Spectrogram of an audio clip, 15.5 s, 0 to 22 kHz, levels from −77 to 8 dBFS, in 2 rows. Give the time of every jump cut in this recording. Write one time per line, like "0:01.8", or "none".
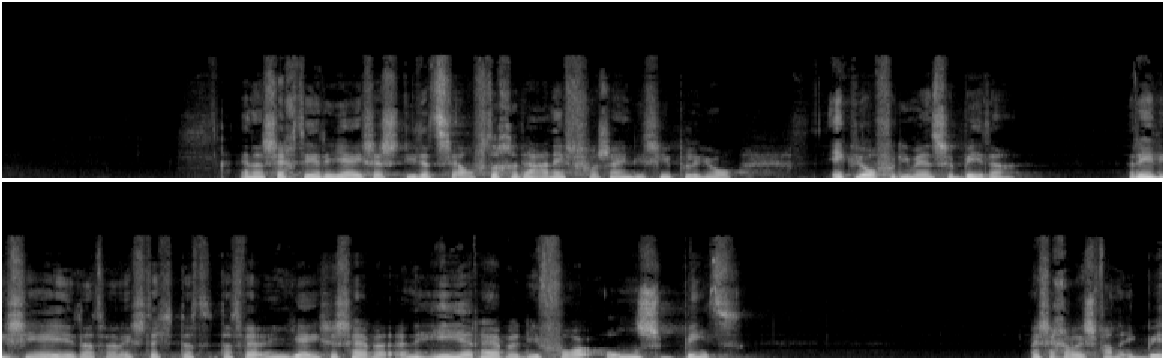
0:04.6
